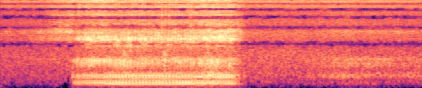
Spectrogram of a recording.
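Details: Boxer dog asleep in a bed: one loud, low, rattling snore lasting just over a second, then quiet room noise; snoring.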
